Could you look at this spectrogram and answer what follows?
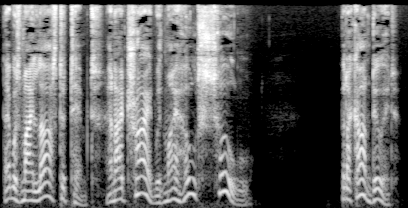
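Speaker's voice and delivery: high, pleading confession; guilty. A narrator's reading. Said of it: "said Lievin guiltily".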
